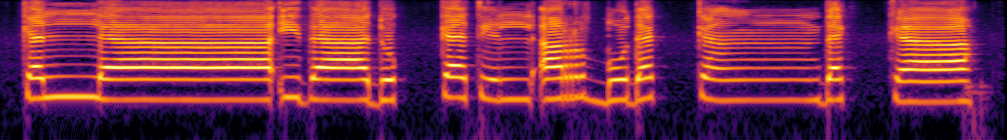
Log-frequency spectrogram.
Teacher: کلمت کلا میں یہاں لام پہ تشدید ہے. ہم 2 حرف کے برابر لام کو پڑھیں گے جو کہ تشدید کی اصلیت 2 حرف ہوتی ہے.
